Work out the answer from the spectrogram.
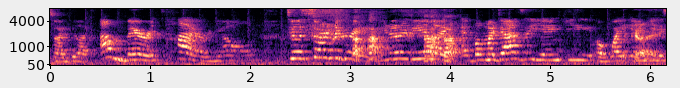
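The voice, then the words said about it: Southern American accent. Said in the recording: “my Southern accent is not a put on. I was born and raised in Atlanta, Georgia.”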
